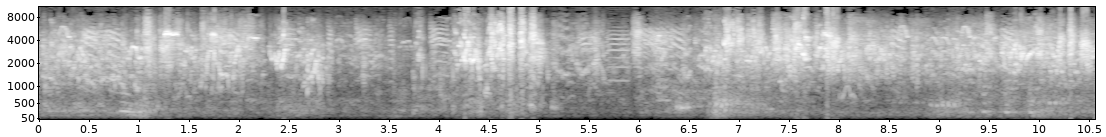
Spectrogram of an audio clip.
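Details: Budgerigars in an outdoor aviary, eating seeds: busy, high warbling chatter from several birds, rising and falling in bursts, with a short quieter gap near the middle before the chorus swells again.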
